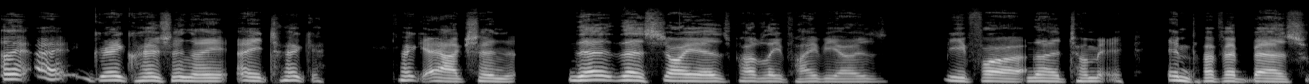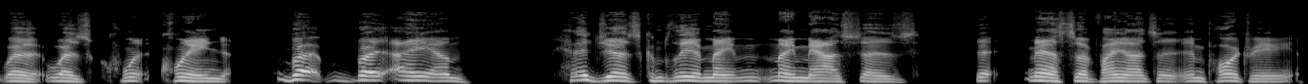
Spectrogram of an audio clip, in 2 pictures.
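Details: 50-year-old man with a lifelong speech impediment and coordination issues he links to a birth injury and describes as a disability; speech impediment (dysarthria).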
